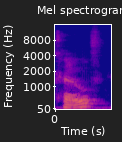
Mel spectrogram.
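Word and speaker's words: Cobh: against cove ramblers i've i've checked google and apparently that is pronounced cove so i hope i'm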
